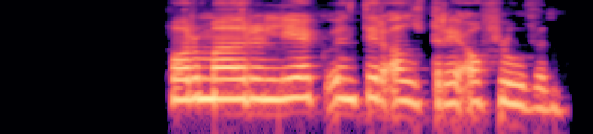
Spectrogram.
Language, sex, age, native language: Icelandic, female, 30-39, Icelandic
